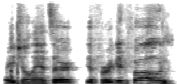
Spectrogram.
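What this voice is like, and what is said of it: Odd put-on voice. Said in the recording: “I have this weird voice.”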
